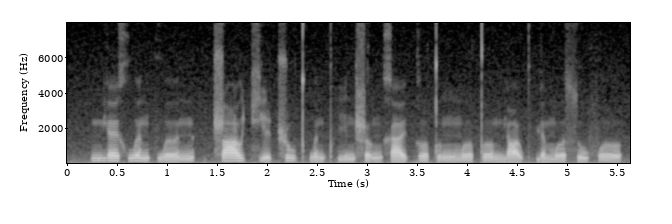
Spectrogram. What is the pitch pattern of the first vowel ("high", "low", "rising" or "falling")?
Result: high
